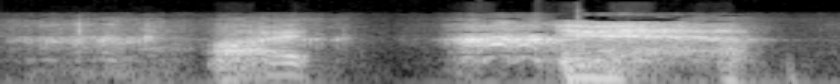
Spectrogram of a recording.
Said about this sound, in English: It was getting on toward dawn when I... one of the horses down the corral was sure upset about something.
